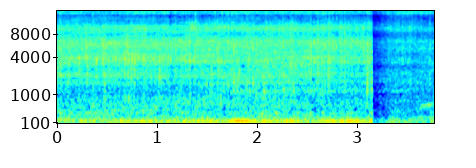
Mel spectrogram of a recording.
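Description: Fish pieces fry in oil on a banana leaf with a steady, close, even sizzle and a low hum beneath, which drops away abruptly just before the end.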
